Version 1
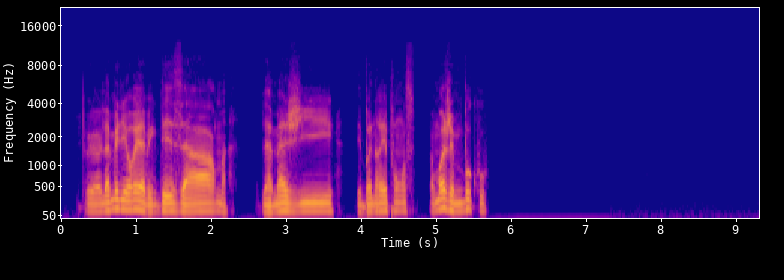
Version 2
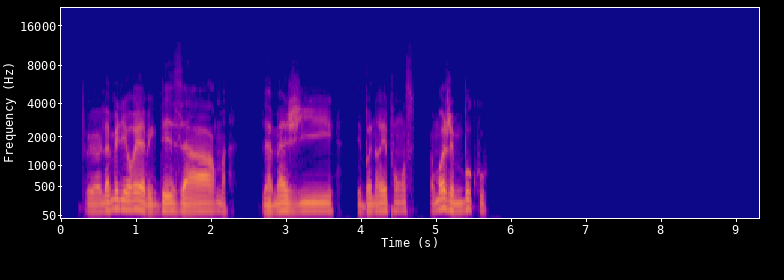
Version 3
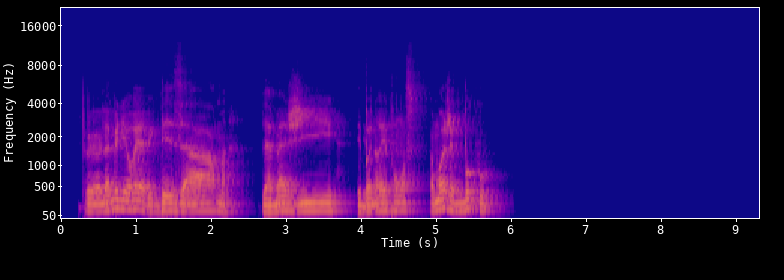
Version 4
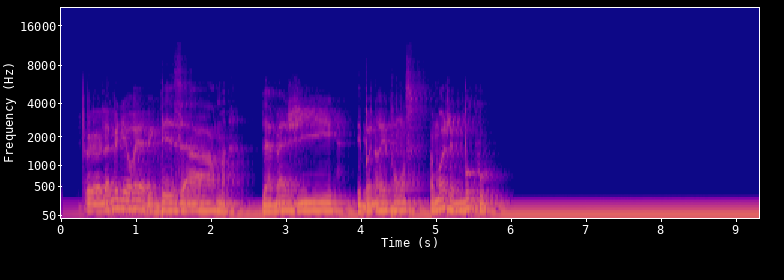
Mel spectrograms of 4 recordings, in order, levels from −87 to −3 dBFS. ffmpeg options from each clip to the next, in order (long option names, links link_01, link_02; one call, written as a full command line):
ffmpeg -i in.wav -af "agate=range=-33dB:threshold=-56dB:ratio=3:detection=peak,volume=-7dB" out.wav
ffmpeg -i in.wav -filter_complex "[0:a]acompressor=threshold=-38dB:ratio=6,asplit=2[link_01][link_02];[link_02]aecho=0:1:66|132|198|264|330|396:0.355|0.192|0.103|0.0559|0.0302|0.0163[link_03];[link_01][link_03]amix=inputs=2:normalize=0,volume=3dB" out.wav
ffmpeg -i in.wav -filter_complex "[0:a]aeval=exprs='val(0)+0.000794*(sin(2*PI*50*n/s)+sin(2*PI*2*50*n/s)/2+sin(2*PI*3*50*n/s)/3+sin(2*PI*4*50*n/s)/4+sin(2*PI*5*50*n/s)/5)':channel_layout=same,asubboost=boost=7.5:cutoff=160,acrossover=split=450|1800[link_01][link_02][link_03];[link_01]acompressor=threshold=-40dB:ratio=4[link_04];[link_02]acompressor=threshold=-53dB:ratio=4[link_05];[link_03]acompressor=threshold=-55dB:ratio=4[link_06];[link_04][link_05][link_06]amix=inputs=3:normalize=0,volume=5dB" out.wav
